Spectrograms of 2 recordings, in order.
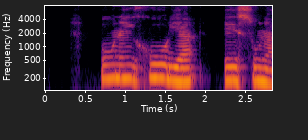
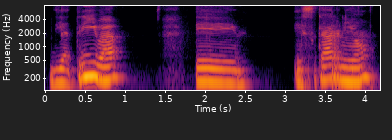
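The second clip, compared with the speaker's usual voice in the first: slow, spaced-out dictation with long pauses; each synonym held apart, rising at the end; slower than usual. Shown as a demonstration. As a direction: give each word slowly so they can write it down. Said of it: "Apunta, apunta los otros sinónimos".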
